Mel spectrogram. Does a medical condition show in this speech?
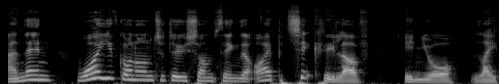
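No.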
